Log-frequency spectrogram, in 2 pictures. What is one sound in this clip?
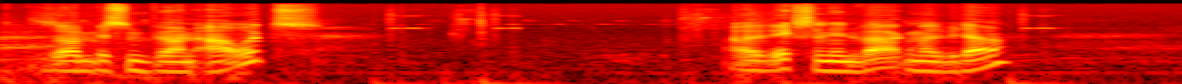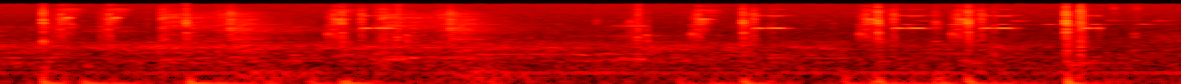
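Short electronic menu beeps and clicks sound.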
